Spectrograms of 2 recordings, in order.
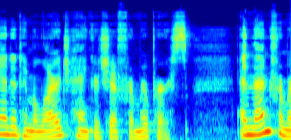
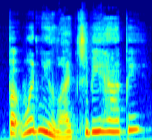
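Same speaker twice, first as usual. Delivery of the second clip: bright coaxing; 8 semitones higher, 5 dB louder than usual. Acted. Little Miss Sunshine coaxing the king.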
